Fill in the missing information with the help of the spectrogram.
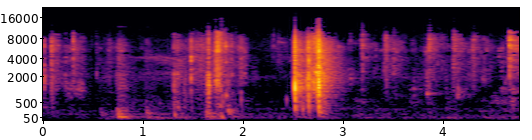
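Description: Knocks and clatters of a plastic serving spoon and a plastic food container as dog food is dished out and set down. The loudest cluster of sharp knocks comes about two and a half seconds in, with lighter ticks before and after.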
